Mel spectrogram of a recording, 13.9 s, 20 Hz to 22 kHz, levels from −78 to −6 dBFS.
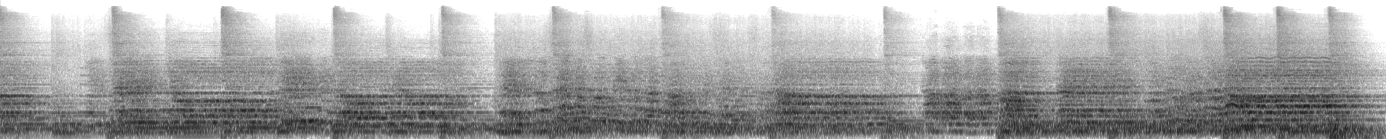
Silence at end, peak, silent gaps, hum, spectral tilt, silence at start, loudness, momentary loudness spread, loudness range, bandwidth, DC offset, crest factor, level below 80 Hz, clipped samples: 0 s; -2 dBFS; none; none; -5 dB/octave; 0 s; -20 LUFS; 9 LU; 4 LU; 19 kHz; under 0.1%; 18 dB; -42 dBFS; under 0.1%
